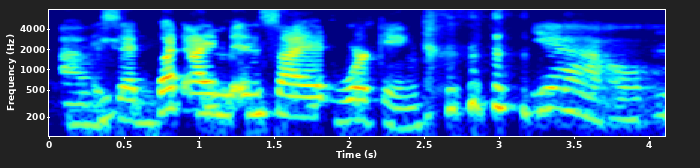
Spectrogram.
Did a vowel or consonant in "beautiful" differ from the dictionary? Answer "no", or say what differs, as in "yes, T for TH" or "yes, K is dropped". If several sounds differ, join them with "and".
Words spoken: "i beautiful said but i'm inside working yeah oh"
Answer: yes, F is dropped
